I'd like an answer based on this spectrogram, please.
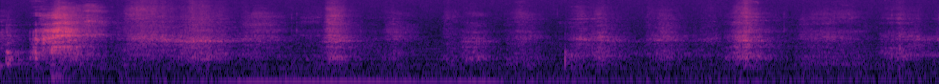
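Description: Hard breathing of a person exerting themselves mid-workout, with sharp exhalations every second or two.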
